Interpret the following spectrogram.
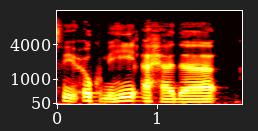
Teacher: الأمر الثاني قضية المدود في آخر الكلمات، يعني إذا في حكمه أحدا، هي حركتين فقط، في حكمه أحدا وتقف.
